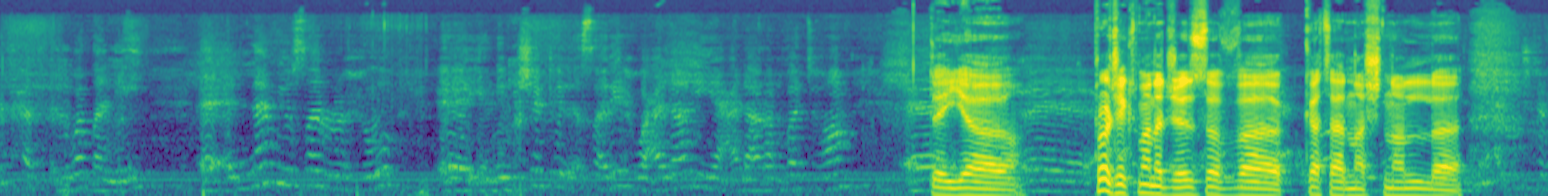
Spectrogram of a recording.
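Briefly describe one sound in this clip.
A young woman speaks calmly into a microphone, heard through a loudspeaker in a room.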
